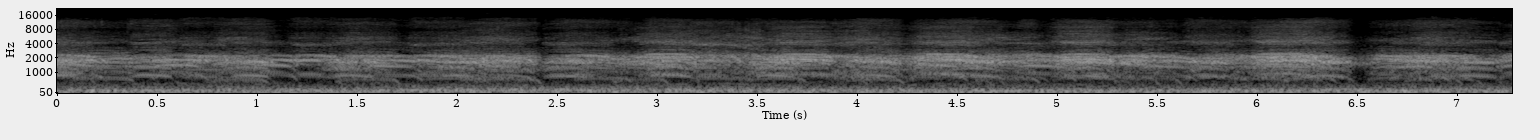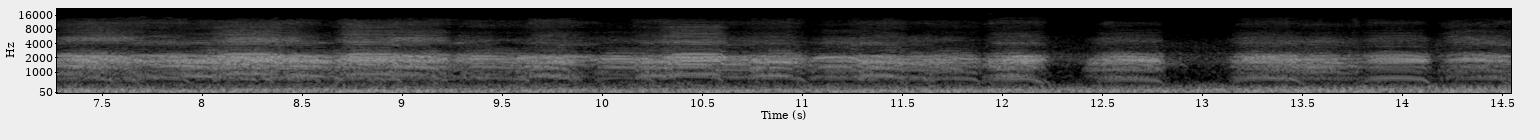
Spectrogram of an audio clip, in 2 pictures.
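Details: A crowd of crows fighting over meat; a dense, continuous chorus of overlapping harsh caws from many birds, with barely a pause, lasting the whole stretch.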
